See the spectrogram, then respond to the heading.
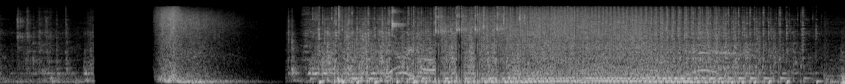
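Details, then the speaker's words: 1979 Toro 826 snowblower with an 8 hp Briggs & Stratton engine, manual pull start, sprayed with starting fluid: after a pause it coughs, catches and keeps chugging at a steady, fairly even beat of about four per second. "this motor wants to run woof let me let air out hold on okay she's a runner"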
